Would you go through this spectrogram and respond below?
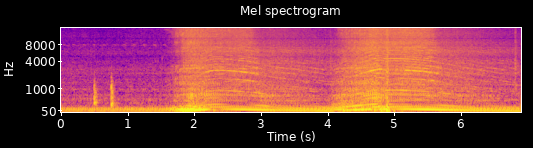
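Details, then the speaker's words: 13-year-old Jeep Commander 5.7 V8 4x4, 115k miles, warmed up and revved: deep engine revs with faint thin whine rising and falling with rpm; accessory whine, owner suspects power steering pump failing. "I do hear a little bit of accessory wine I'm sure y'all hear that too but there's no way to see anything going on down here"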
